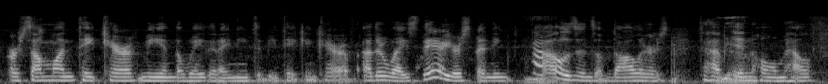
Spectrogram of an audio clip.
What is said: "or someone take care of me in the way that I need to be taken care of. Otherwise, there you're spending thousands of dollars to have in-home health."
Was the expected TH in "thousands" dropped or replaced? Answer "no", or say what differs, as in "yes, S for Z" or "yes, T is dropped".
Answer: no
